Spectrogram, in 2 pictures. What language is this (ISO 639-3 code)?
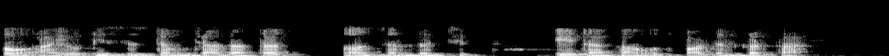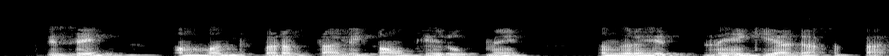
hin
